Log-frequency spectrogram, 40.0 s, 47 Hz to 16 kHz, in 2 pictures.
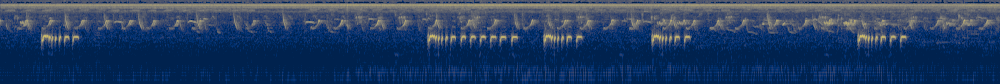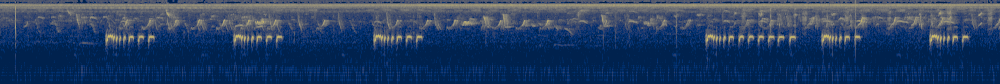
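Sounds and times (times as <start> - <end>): small birds chirping: 0.0 - 40.0
dove cooing: 0.8 - 1.6, 8.5 - 11.8, 13.0 - 13.9, 16.9 - 19.4, 21.5 - 23.2, 24.6 - 25.8, 27.4 - 28.5, 34.1 - 37.2, 38.6 - 39.4.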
